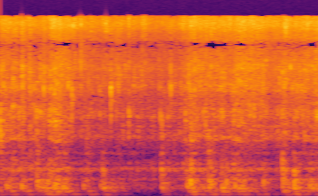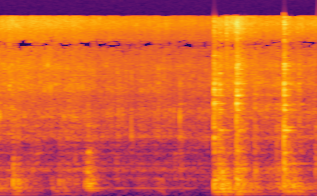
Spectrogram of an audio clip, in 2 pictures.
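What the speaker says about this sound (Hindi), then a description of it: "ये सब्ज़ मिर्च और भूनेंगे।" Chilies and garam masala fry in a pan with a close, steady sizzle, broken up by the scrape and clatter of stirring and one louder burst of hissing near the end.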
